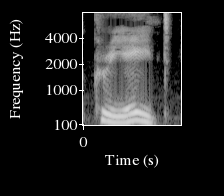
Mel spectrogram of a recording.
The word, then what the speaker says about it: create: O verbo create, ele já termina na letra E, só que essa letra E não é pronunciada. Então, eu falo create e termino no T.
